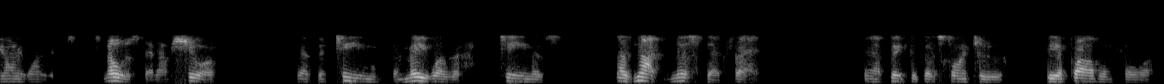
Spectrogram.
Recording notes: LIVE and call-in broadcast.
